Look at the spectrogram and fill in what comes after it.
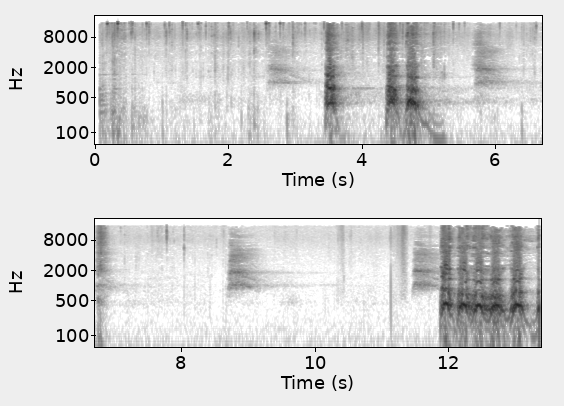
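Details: A dog barking in the dark at night at an unseen creature that answers: sharp loud barks in short bursts, scattered faint distant calls replying between them, then a rapid volley of barks at the end.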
